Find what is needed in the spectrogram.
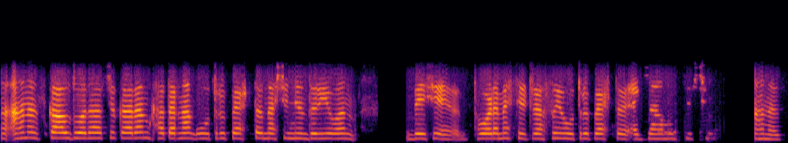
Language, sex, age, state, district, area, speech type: Kashmiri, female, 30-45, Jammu and Kashmir, Shopian, urban, conversation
